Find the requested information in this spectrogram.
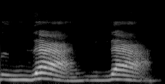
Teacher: Zal ujung lidah bertemu dengan ujung gigi seri atas.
